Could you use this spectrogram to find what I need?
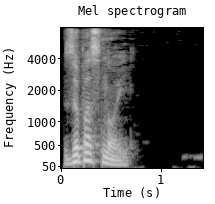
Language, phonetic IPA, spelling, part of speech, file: Russian, [zəpɐsˈnoj], запасной, adjective, Ru-запасной.ogg
- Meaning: 1. spare, reserve 2. auxiliary (supplementary or subsidiary)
